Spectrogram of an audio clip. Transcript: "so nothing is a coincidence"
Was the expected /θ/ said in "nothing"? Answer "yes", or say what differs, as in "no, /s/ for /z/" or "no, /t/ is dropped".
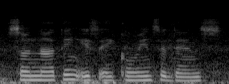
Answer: no, /t/ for /θ/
